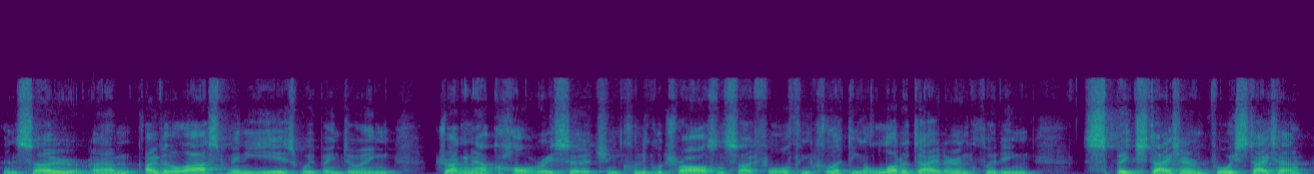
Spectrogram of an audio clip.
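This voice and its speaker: A man with an Australian accent, a company CEO answering podcast interview questions remotely, halting often with fillers and restarts. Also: fairly low pitch, fairly even intonation, warm tone. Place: remote call from Melbourne.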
